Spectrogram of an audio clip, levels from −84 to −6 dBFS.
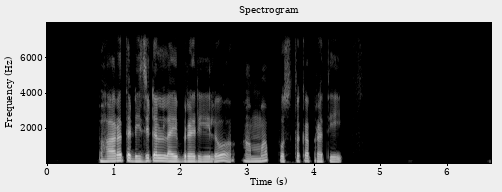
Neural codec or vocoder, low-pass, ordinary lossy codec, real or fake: vocoder, 22.05 kHz, 80 mel bands, Vocos; 7.2 kHz; none; fake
